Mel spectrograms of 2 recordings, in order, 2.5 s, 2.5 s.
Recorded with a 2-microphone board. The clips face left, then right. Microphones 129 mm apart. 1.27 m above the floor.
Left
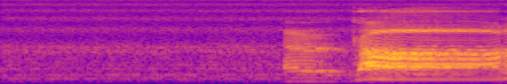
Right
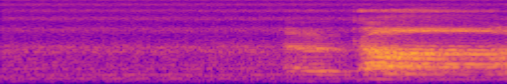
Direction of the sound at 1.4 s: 70° left (ahead or behind).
